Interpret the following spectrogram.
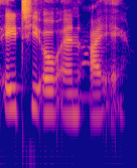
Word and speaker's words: atonia: is called REM atonia when I'm a Tony I British that's how it's pronounced I really should start looking these up I'm sorry Tony yeah it's aton ia atonia sure so it's been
